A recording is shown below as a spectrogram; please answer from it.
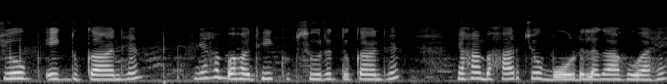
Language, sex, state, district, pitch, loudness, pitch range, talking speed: Hindi, female, Rajasthan, Bikaner, 245 Hz, -17 LUFS, 225-265 Hz, 155 wpm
